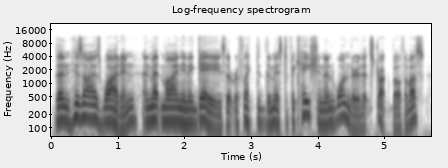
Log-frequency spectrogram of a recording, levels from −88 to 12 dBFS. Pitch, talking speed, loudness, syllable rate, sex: 135 Hz, 220 wpm, -18 LUFS, 5.5 syllables/s, male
